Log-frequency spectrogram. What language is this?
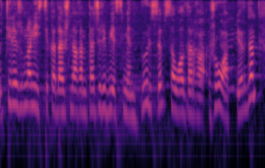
Kazakh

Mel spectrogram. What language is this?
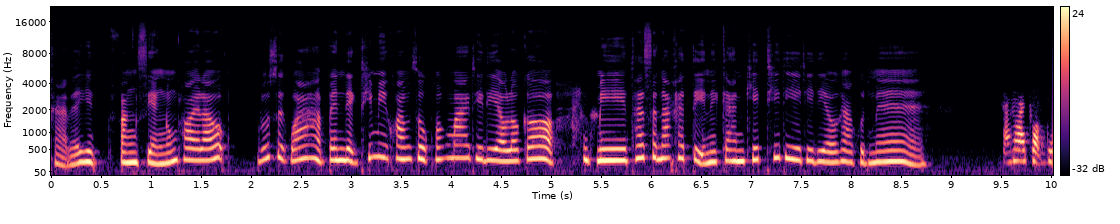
Thai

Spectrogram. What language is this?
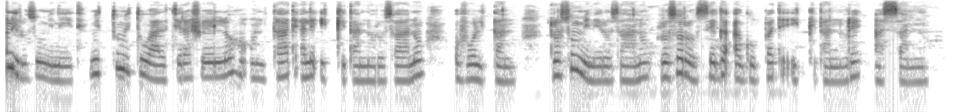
Sidamo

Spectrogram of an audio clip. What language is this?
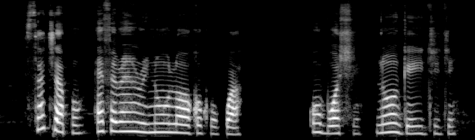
Igbo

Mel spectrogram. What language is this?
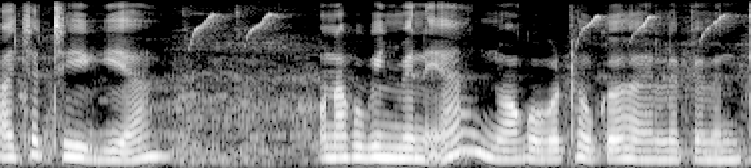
Santali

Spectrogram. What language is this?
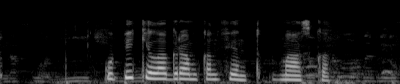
Russian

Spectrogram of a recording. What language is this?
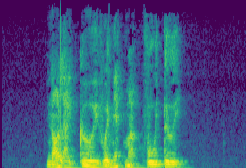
Vietnamese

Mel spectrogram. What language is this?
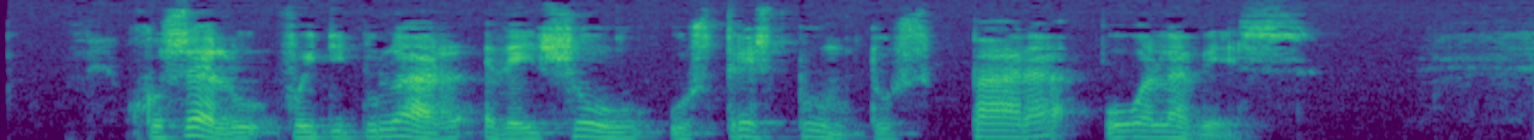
Galician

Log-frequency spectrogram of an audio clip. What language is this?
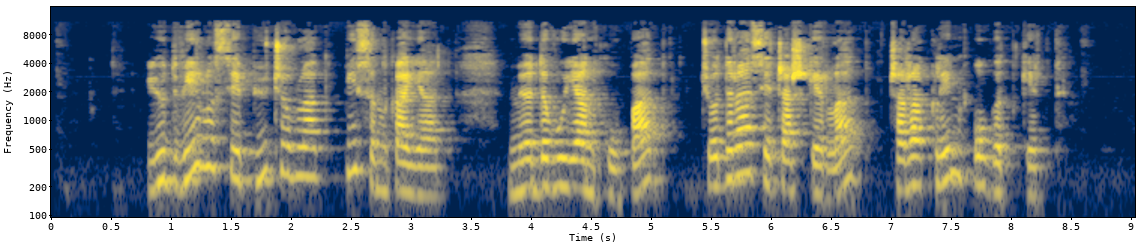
Mari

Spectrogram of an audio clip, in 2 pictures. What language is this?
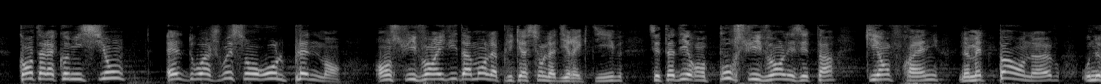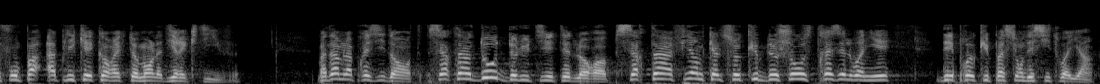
French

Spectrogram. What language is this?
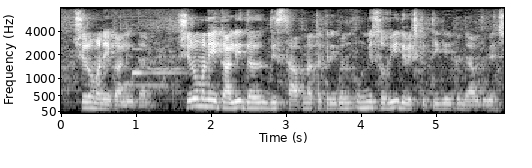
Punjabi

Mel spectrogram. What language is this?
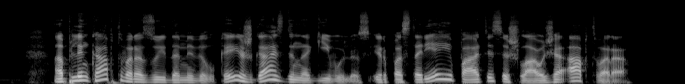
Lithuanian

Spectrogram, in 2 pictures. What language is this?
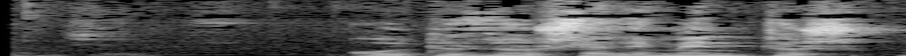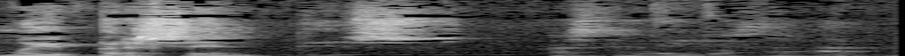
Galician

